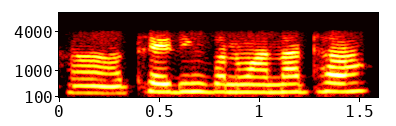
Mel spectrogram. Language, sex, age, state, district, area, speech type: Hindi, female, 45-60, Uttar Pradesh, Chandauli, rural, conversation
